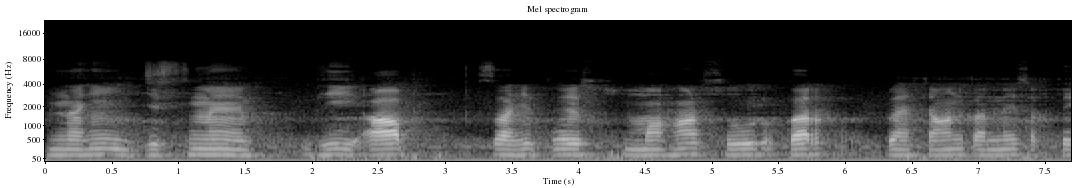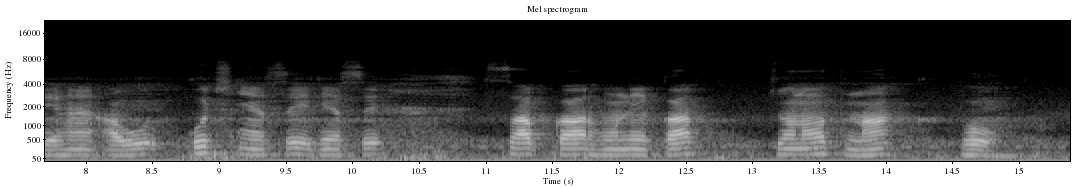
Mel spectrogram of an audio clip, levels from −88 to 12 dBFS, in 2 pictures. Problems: constant background noise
